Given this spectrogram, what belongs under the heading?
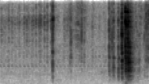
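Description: Scissors cut paper for a junk journal: a faint early snip, then a louder, crisp double cut near the end, close and alone in a quiet room.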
